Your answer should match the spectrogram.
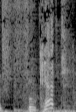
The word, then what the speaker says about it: Phuket: American tourist was arrested at the airport in Phuket, Thailand. Is that how you say it? – Yes, that's how you should say it, yes.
